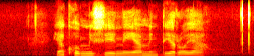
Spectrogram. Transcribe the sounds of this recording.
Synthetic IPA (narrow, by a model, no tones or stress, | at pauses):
jakʰomiʃinɛjamintʼiɾɔja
